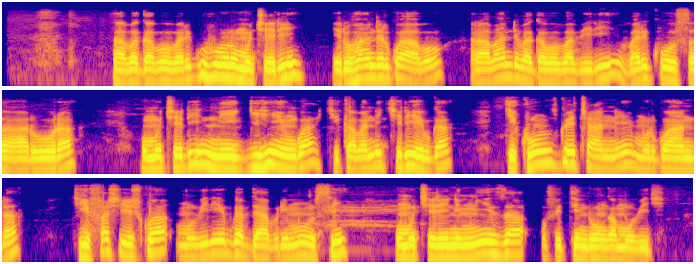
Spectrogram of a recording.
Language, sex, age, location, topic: Kinyarwanda, male, 50+, Musanze, agriculture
